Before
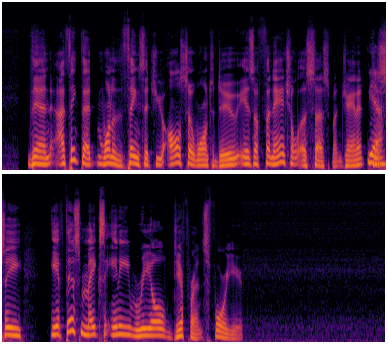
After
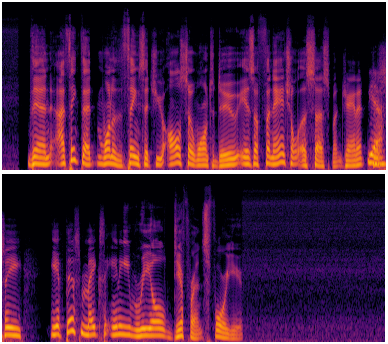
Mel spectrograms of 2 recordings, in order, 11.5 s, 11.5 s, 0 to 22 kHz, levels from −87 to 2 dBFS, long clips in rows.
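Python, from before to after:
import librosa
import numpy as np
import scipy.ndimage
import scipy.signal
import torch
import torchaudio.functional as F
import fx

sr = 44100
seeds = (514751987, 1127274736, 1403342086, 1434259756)

y = fx.lowpass(x, sr, hz=fx.line((5.0, 2500.0), (7.58, 1400.0)), slope=12, at=(5.0, 7.58), fade=0.02)
y = y * 10.0 ** (7.5 / 20.0)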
